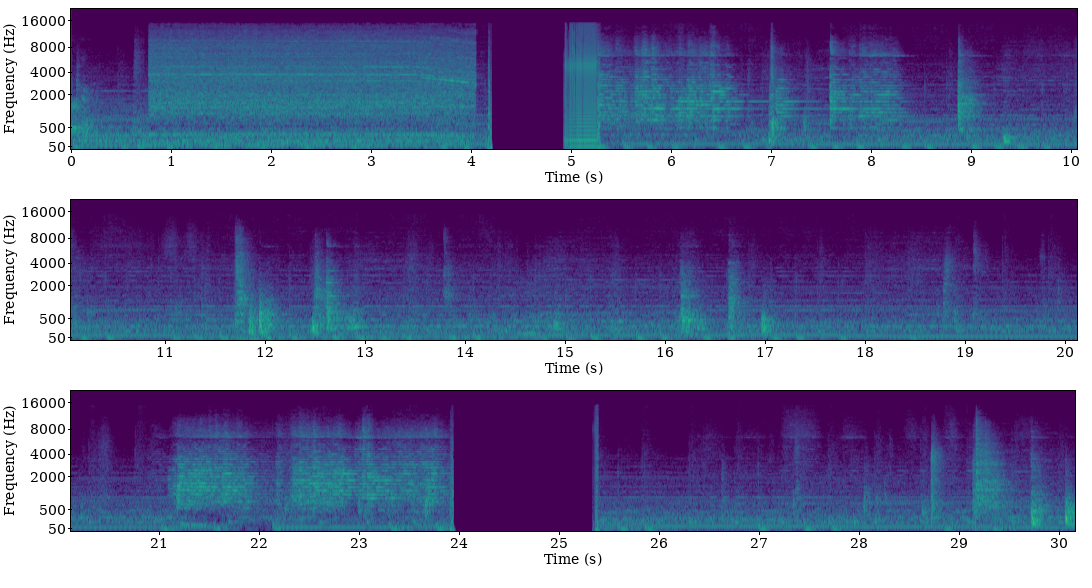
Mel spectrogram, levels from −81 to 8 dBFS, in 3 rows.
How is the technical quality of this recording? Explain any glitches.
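The recording has two cable pulled and plugged in faults. At 4.17 and 23.91 s a live lead is disconnected and reinserted. There is a pop, then near silence for about 1.1 and 1.4 s, then a 60 Hz buzz (0.33 s, then 34 ms) while only the tip connects, and a second pop as the sound returns.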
